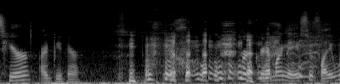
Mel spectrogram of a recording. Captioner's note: laughter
